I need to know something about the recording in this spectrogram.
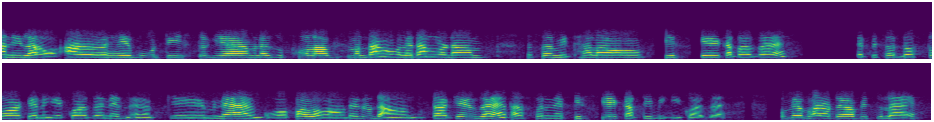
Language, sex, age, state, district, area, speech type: Assamese, female, 30-45, Assam, Nagaon, rural, conversation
